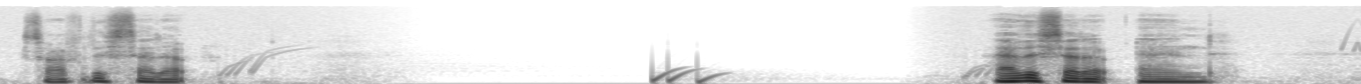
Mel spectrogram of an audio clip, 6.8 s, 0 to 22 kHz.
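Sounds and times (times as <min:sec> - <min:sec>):
speech: 0:00.2 - 0:01.1, 0:05.0 - 0:06.2
bouncy sweeping boing-like blips from soundboard app: 0:01.0 - 0:01.6, 0:03.3 - 0:03.8
rising cartoonish bloops from soundboard app: 0:01.0 - 0:01.8, 0:03.3 - 0:03.9, 0:04.8 - 0:05.2.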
